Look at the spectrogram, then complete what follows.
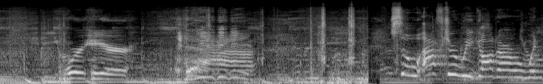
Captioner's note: both laughing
